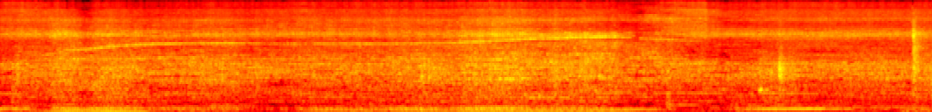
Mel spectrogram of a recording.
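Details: Diesel truck with massive exhaust leak: heavy rumble with loud, raspy blatting from the exhaust that rises with throttle, making it very loud.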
